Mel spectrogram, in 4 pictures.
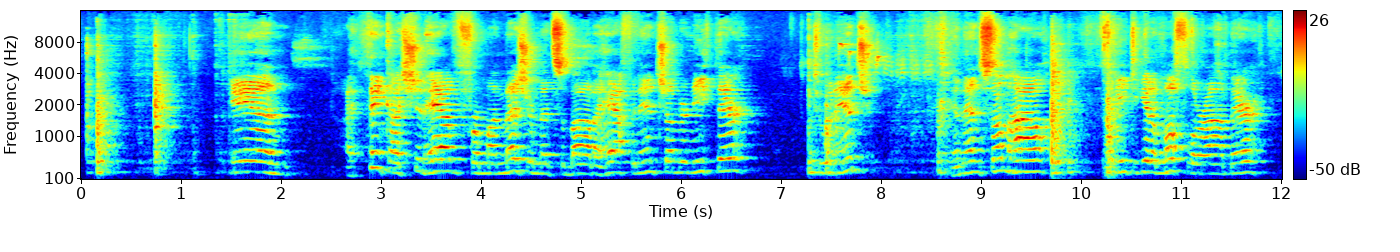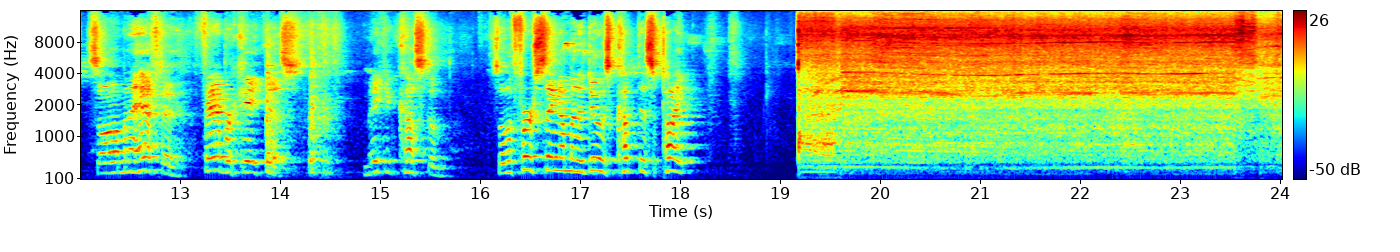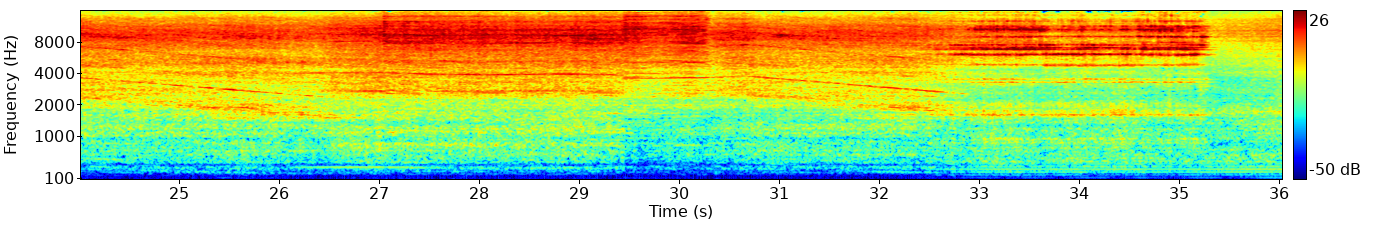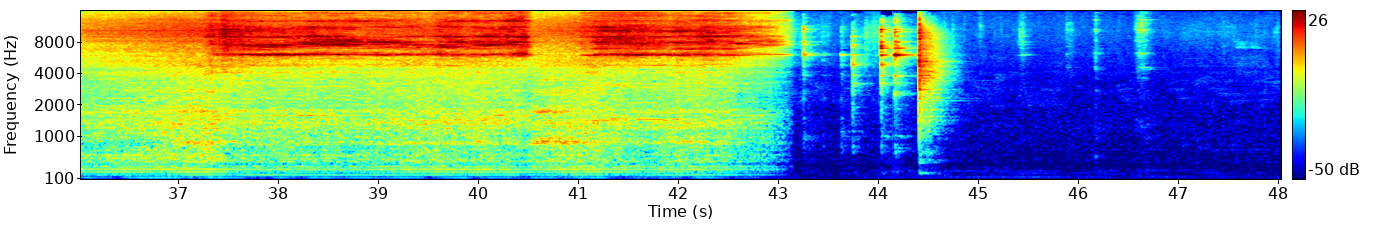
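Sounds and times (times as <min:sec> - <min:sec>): chop saw grinding metal pipe: 0:19.2 - 0:43.2.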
